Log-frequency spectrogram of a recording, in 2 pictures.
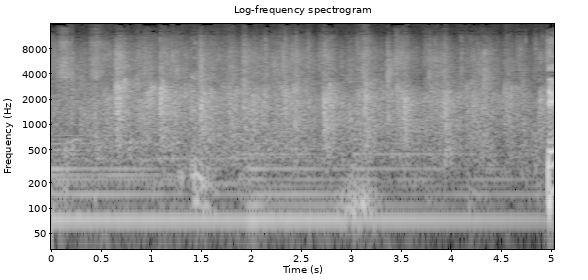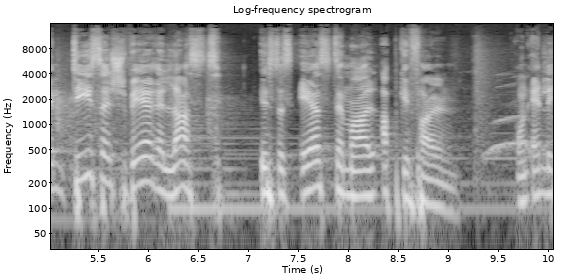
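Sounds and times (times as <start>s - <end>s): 
crowd applauding: 0.0s - 6.8s
speech: 5.0s - 10.0s.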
